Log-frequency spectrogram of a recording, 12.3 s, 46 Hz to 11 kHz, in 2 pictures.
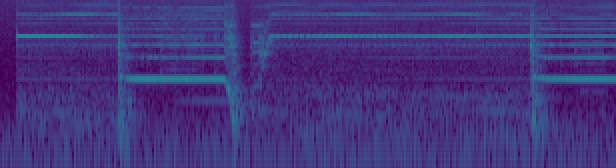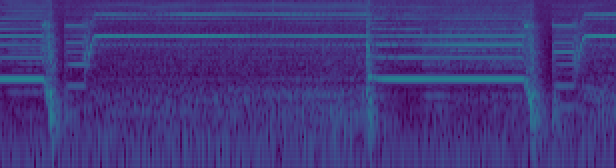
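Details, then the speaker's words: Stepcraft 2 840 desktop CNC, NEMA 17 steppers, first-time setup, binding on the Y and X axes: steady high whine drops in pitch and stutters roughly every four seconds. Axis binding; fix is alignment by loosening the front and back plate screws. "If you're setting your machine up for the very first time, you may experience some binding issues, which sound like"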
